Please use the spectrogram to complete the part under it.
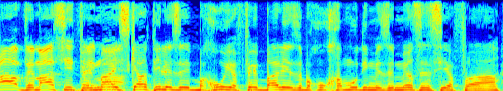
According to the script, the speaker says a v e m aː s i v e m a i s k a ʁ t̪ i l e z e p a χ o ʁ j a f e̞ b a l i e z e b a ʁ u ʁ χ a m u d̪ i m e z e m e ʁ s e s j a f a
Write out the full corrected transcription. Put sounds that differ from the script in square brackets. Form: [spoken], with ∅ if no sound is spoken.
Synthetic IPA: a v e m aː s i v e m a i s k a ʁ t̪ i l e z e [b] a χ [u] ʁ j a f e̞ b a l i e z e b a [χ] u ʁ χ a m u d̪ i m e z e m e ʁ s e s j a f a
